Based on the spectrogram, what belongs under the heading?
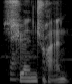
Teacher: So that's the N on the end, no G.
